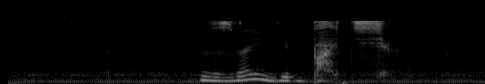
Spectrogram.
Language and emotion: Russian, neutral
